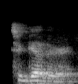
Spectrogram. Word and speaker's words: together: our last one here is together give me a good th sound together together good now instead of saying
